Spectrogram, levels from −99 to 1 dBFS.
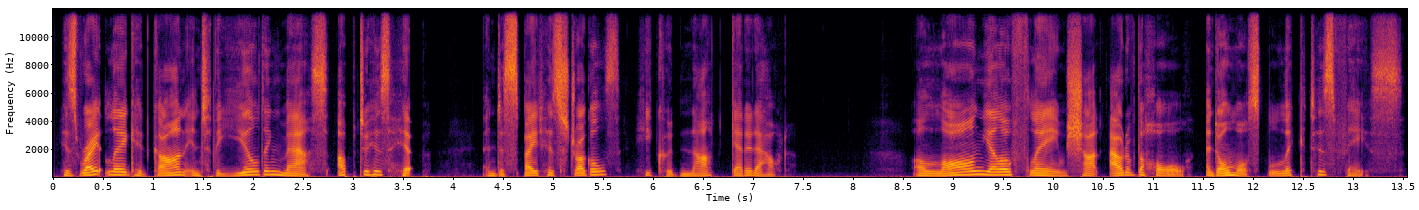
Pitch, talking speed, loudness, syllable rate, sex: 160 Hz, 165 wpm, -20 LUFS, 4.2 syllables/s, female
